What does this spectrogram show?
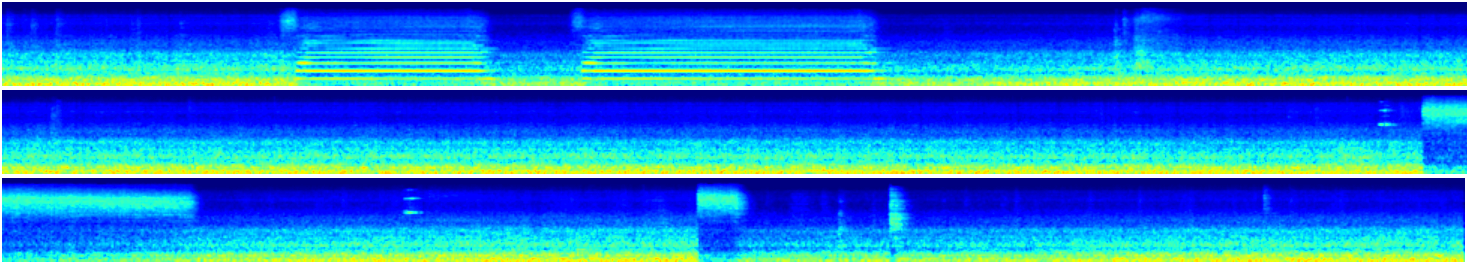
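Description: Train horn sounding twice from the cab, a short blast and then a longer one, over the train's steady running hum. A burst of hiss comes about two-thirds of the way through, and a shorter one a few seconds later.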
